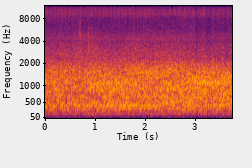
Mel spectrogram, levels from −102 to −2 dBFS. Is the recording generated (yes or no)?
no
